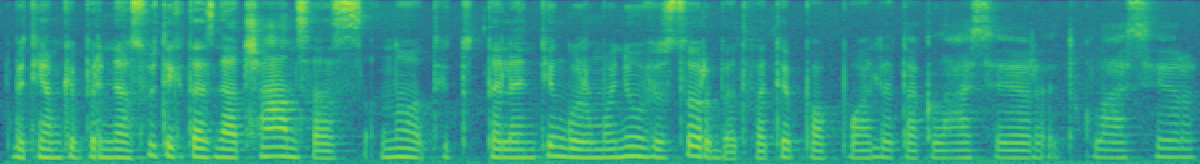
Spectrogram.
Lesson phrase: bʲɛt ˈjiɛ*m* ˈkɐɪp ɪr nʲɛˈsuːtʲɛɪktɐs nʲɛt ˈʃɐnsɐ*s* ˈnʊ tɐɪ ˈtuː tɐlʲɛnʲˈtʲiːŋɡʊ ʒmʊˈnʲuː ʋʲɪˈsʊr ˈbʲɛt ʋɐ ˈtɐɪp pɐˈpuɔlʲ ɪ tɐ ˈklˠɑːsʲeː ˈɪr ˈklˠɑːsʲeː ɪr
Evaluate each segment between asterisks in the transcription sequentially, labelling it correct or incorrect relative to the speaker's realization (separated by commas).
correct, correct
